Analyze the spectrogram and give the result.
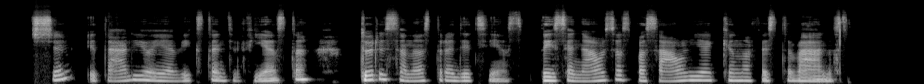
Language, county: Lithuanian, Telšiai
